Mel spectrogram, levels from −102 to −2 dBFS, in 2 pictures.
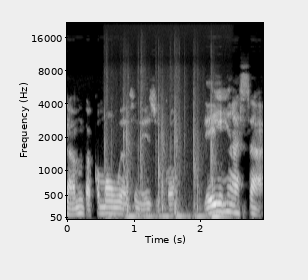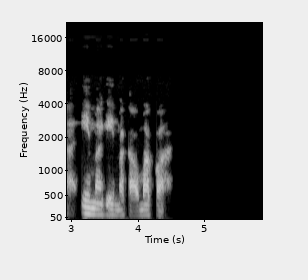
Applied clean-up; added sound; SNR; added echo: none; Run; 7 dB; none.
